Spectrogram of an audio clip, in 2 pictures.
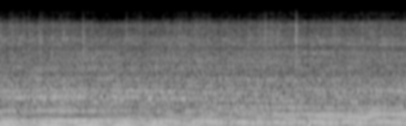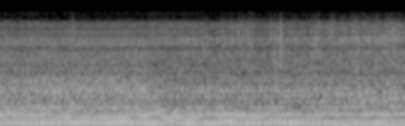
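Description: A lawn mower engine drones steadily nearby.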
